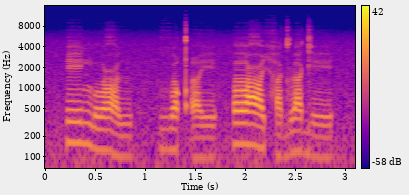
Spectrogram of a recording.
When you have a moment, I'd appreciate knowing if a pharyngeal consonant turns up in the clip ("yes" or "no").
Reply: yes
